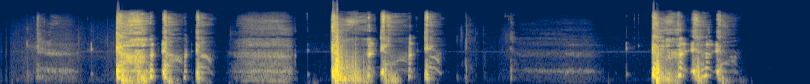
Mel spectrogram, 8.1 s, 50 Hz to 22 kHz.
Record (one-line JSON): {"three_cough_length": "8.1 s", "three_cough_amplitude": 32768, "three_cough_signal_mean_std_ratio": 0.28, "survey_phase": "beta (2021-08-13 to 2022-03-07)", "age": "45-64", "gender": "Female", "wearing_mask": "No", "symptom_cough_any": true, "symptom_shortness_of_breath": true, "symptom_sore_throat": true, "symptom_fatigue": true, "symptom_change_to_sense_of_smell_or_taste": true, "smoker_status": "Ex-smoker", "respiratory_condition_asthma": false, "respiratory_condition_other": false, "recruitment_source": "Test and Trace", "submission_delay": "1 day", "covid_test_result": "Positive", "covid_test_method": "LFT"}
